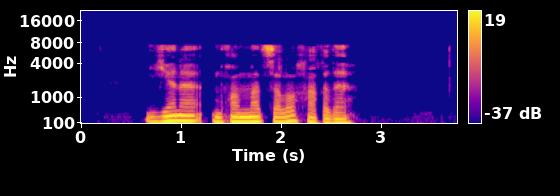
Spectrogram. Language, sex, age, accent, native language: Uzbek, male, 18-24, Andijon, Uzbek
